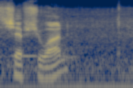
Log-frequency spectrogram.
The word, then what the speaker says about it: Chefchaouen: It's Chefchaouen and We are going today Up there it's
